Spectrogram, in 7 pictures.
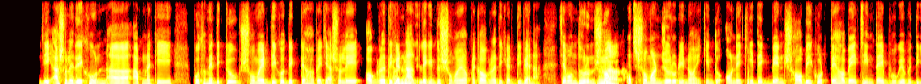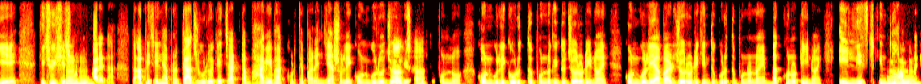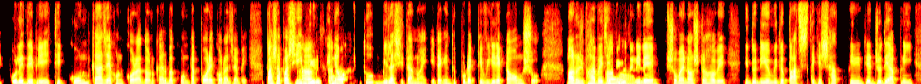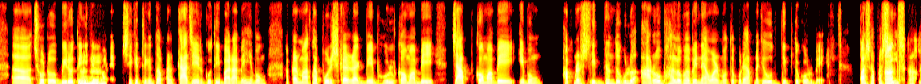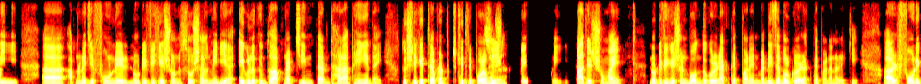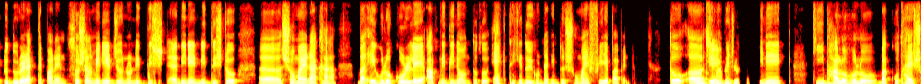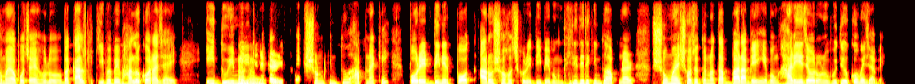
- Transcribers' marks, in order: "ভুগে" said as "বেদগিয়ে"; tapping; in English: "ডিসেবল"; in English: "রিফ্লেকশন"
- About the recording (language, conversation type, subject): Bengali, advice, সময় ব্যবস্থাপনায় আমি কেন বারবার তাল হারিয়ে ফেলি?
